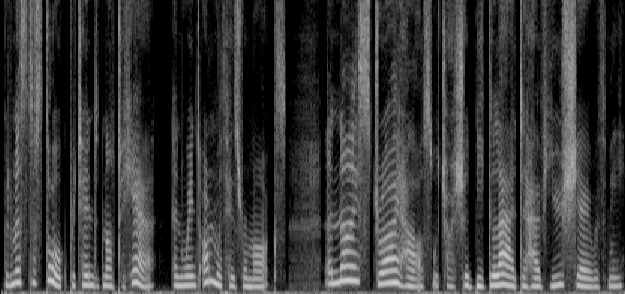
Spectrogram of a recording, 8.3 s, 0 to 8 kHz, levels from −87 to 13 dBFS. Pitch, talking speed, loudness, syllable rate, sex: 260 Hz, 195 wpm, -16 LUFS, 4.4 syllables/s, female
